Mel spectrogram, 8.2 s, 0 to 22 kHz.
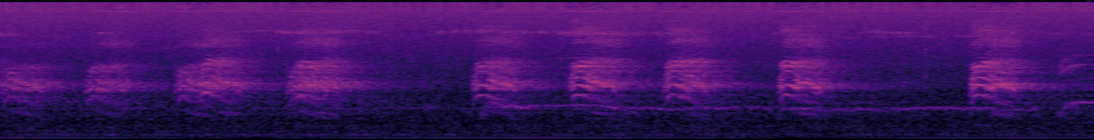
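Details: Red squirrel calling just after a goshawk attack at Lake Kallavesi, Kuopio, Finland, 23 August 2015; the squirrel is unhurt. Harsh, raspy bursts repeat roughly once a second, about nine in all, over a steady low hum and a thin whistled tone.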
